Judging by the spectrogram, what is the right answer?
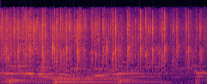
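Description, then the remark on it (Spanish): An audience applauds steadily for a son singer after his song, a dense wash of clapping that holds at a fairly loud level before thinning slightly toward the end, with low sustained tones from music underneath. “Fuerte aplauso para el rey del son,”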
